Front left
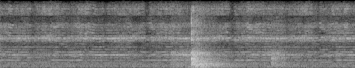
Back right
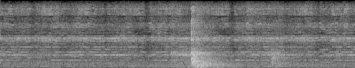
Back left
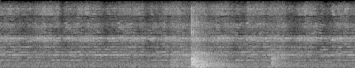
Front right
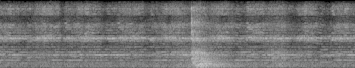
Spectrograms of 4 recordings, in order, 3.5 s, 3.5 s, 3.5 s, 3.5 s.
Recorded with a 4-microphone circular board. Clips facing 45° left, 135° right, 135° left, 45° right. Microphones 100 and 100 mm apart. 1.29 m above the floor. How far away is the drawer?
About 4 m.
